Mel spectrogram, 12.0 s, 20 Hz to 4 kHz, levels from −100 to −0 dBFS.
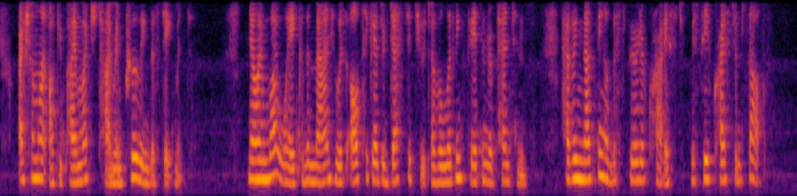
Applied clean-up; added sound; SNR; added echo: none; none; none; none.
